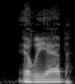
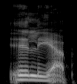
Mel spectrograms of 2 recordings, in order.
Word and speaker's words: Eliab: When they came, he looked on Eliab. How do you say that? – Eliab. – Eliab.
